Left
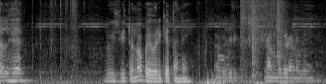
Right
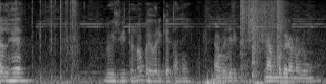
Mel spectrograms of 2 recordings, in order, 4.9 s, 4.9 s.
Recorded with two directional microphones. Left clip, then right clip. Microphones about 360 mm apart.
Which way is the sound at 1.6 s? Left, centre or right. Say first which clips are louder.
Left 5 dB; centre.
